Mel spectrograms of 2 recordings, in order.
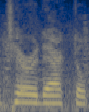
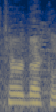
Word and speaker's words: pterodactyl: I thought it was pterodactyl go to the bathroom. Was that it? No, Maybe it has that was it. No, it has to be pee. Because the P is silent.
